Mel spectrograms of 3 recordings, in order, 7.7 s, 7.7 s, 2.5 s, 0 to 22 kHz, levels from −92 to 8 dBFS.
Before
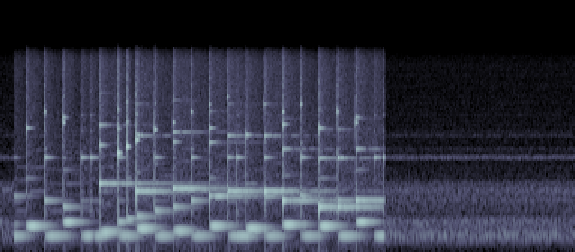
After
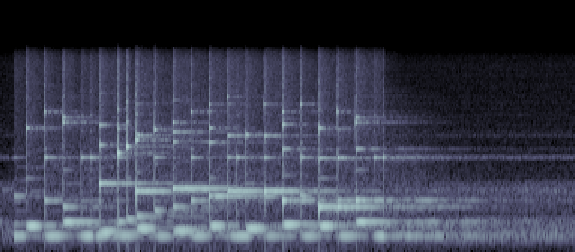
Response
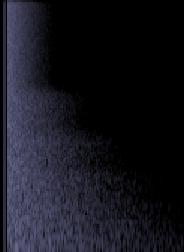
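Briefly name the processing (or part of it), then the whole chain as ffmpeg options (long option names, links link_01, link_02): ducked reverb: -filter_complex "[0:a]asplit=3[link_01][link_02][link_03];[1:a]atrim=start_sample=2205[link_04];[link_02][link_04]afir=irnorm=-1:irlink=0[link_05];[link_03]apad=whole_len=338270[link_06];[link_05][link_06]sidechaincompress=threshold=-25dB:ratio=8:attack=16:release=1100,volume=-8.5dB[link_07];[link_01][link_07]amix=inputs=2:normalize=0"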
